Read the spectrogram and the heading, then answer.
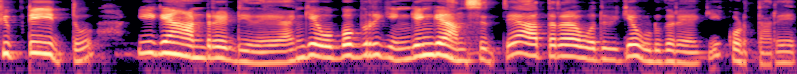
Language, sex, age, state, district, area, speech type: Kannada, female, 30-45, Karnataka, Koppal, rural, spontaneous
